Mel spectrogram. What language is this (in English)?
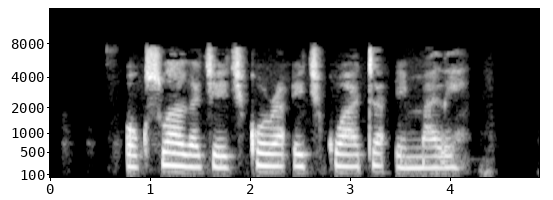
Ganda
